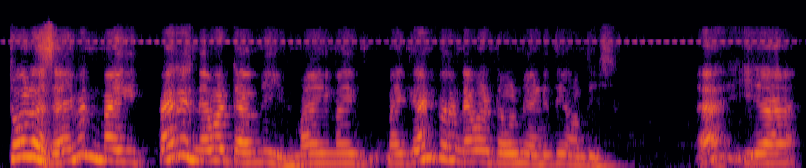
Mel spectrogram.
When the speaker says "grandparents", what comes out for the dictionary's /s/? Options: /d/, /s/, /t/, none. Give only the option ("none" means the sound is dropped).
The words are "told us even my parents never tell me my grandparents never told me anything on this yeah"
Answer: none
